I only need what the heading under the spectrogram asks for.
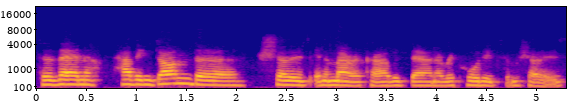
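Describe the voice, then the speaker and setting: A woman from London explains her story step by step in a measured, conversational way. Her voice comes through thin and phone-like over a video call, with a husky edge. It sounds like a webcam mic in a home room. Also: low-pitched, steady tone. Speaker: interview guest, cooking show presenter.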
